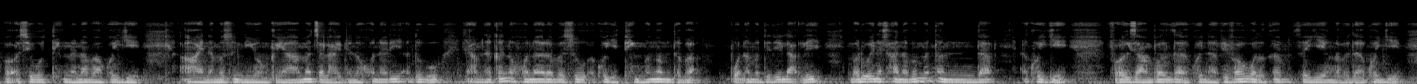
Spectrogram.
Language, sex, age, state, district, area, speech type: Manipuri, male, 18-30, Manipur, Imphal West, urban, spontaneous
